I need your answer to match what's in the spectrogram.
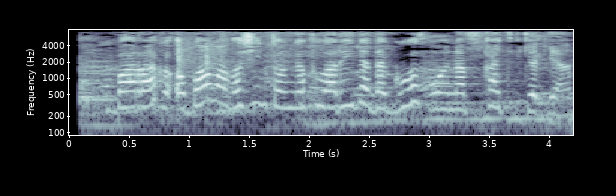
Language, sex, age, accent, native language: Uzbek, female, under 19, Farg'ona, Uzbek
